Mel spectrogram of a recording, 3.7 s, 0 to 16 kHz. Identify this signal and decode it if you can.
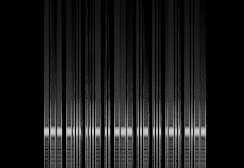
Morse code, heard as a keyed tone, about 52 wpm, 700 Hz. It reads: OBVIOUSLY
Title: LY Suffix - Top 100 Words with Base Words 50wpm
